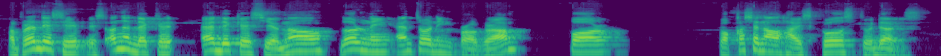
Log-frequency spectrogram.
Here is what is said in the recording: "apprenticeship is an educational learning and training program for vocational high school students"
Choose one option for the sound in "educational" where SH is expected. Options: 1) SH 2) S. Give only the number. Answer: 2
